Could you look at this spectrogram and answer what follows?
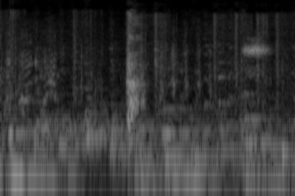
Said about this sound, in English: why is it not letting us kick these chickens?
